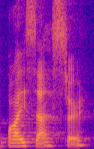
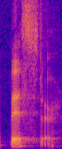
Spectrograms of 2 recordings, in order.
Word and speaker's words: Bicester: going I was like I have to go to Bicester and they were like no that's bister um but I knew that but I had learned how to say it so when I told the bus driver where I was going I said bister which was a bit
